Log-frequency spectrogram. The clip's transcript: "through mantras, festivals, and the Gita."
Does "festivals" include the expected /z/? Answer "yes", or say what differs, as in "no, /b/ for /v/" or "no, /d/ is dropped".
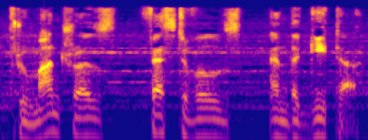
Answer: yes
